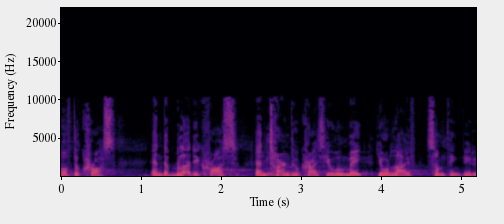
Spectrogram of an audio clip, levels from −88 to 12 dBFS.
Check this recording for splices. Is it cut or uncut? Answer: cut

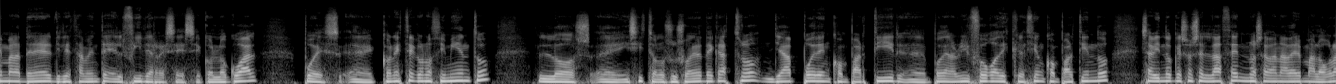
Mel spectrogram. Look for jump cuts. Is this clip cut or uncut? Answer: uncut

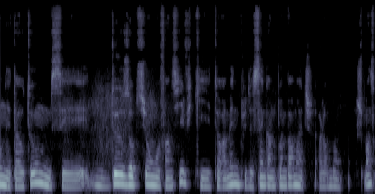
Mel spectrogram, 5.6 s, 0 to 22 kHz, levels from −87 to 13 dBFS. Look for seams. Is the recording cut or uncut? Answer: uncut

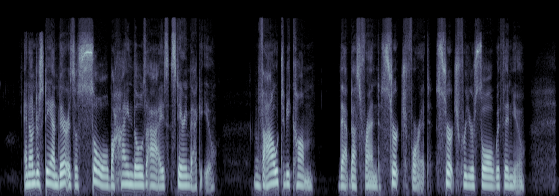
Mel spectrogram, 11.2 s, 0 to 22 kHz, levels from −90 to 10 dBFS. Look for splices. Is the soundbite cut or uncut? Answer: uncut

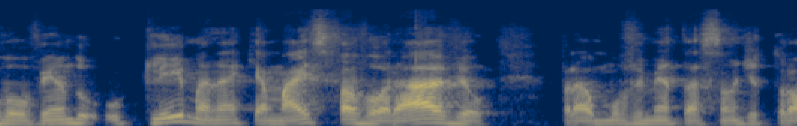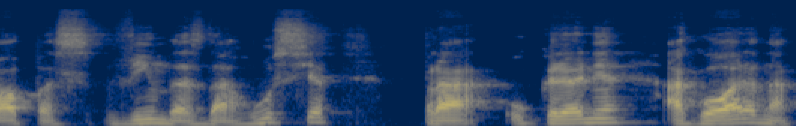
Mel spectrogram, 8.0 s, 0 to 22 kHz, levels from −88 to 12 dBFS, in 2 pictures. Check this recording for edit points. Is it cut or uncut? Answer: uncut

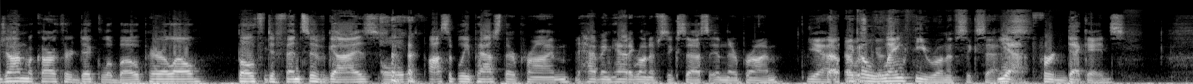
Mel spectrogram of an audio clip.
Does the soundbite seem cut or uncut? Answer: cut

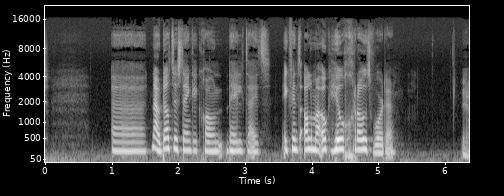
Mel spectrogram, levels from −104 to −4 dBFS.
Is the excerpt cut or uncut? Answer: uncut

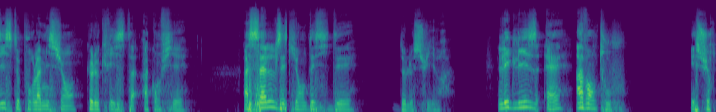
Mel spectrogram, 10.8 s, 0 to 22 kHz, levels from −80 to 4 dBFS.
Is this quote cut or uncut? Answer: cut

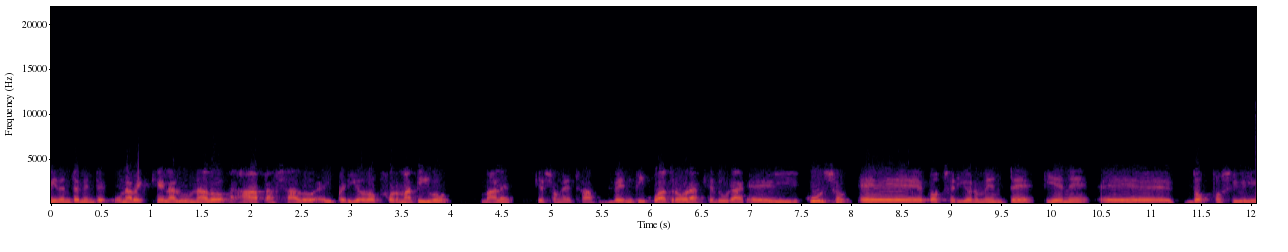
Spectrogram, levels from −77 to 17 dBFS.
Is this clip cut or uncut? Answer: cut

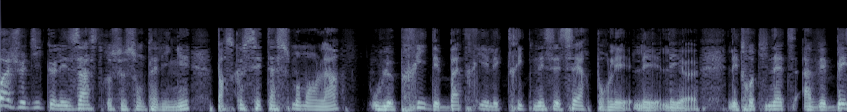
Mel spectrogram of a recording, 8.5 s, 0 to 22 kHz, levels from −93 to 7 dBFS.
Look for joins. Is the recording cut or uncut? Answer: uncut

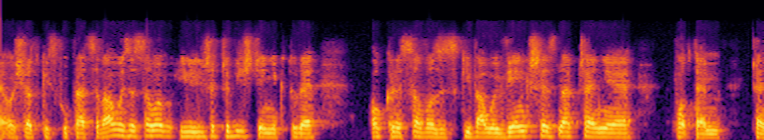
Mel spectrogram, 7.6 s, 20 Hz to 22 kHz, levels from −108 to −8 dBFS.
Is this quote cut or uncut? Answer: uncut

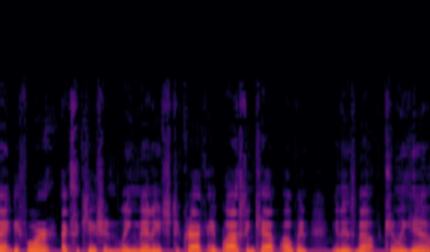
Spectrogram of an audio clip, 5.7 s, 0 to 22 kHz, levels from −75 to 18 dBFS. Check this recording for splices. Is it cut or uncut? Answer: uncut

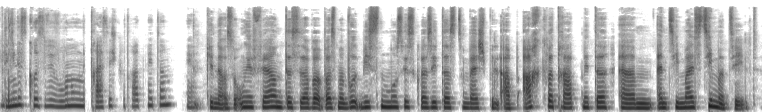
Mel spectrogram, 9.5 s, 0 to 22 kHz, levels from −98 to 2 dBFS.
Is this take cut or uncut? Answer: cut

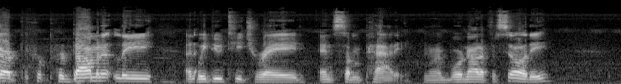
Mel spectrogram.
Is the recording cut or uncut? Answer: cut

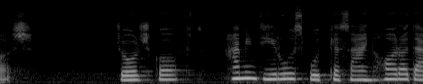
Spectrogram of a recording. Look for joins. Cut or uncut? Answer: cut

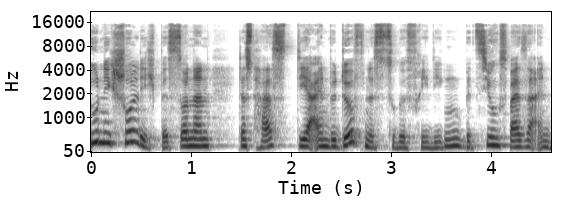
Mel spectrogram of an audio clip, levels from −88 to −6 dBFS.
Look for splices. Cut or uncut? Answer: cut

